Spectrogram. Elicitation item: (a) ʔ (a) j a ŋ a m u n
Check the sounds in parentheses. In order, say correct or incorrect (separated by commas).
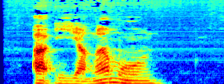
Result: correct, incorrect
